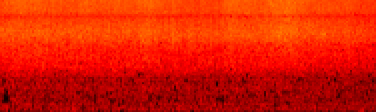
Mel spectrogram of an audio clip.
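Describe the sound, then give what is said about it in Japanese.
Onions sautéing with a little salt in melted butter in a frying pan give a steady, even sizzle that holds without a break throughout, with no talking. “ずフライパンにバターを入れて火にかけていきます。バターが溶けたら玉ねぎを加えていきます。ここに軽く塩をして炒めていてください。”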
